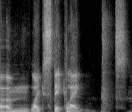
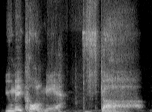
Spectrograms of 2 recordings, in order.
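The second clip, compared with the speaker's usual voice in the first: eerie, very slow, drawn-out, unsettling voice; 5 semitones lower than usual. Voicing a mysterious voice heard from somewhere: unsettling voice. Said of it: "it's an unsettling voice".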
